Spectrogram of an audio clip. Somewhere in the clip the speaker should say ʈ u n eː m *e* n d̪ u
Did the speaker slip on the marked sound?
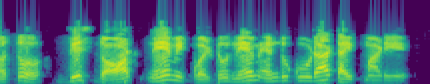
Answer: no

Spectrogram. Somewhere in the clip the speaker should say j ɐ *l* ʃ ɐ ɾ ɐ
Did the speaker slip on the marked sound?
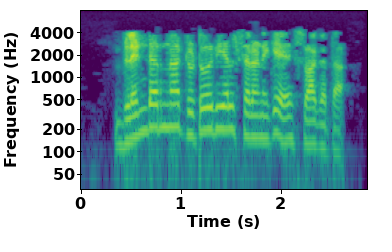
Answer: no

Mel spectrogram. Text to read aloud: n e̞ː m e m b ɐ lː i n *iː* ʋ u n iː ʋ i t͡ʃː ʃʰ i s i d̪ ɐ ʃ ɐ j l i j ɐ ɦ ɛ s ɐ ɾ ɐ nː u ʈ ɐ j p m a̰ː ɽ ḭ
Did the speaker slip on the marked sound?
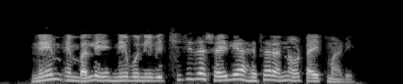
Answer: no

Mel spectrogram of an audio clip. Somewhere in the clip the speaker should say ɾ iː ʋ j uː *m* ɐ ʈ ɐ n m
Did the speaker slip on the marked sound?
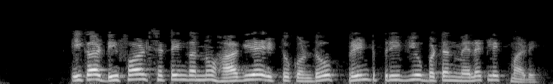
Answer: yes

